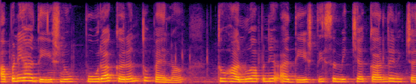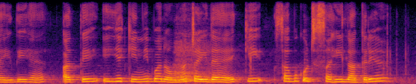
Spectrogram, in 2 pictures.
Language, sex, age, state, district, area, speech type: Punjabi, female, 18-30, Punjab, Pathankot, rural, read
